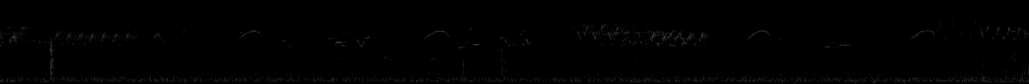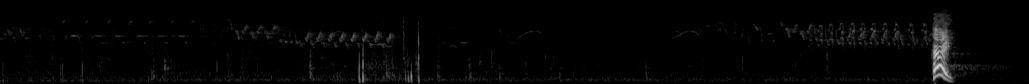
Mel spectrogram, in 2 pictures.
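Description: Wild birds calling throughout: repeated short chirps, arcing whistled notes and buzzy trills over a faint low background hum. Near the end comes one sudden, loud, sharp noise.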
